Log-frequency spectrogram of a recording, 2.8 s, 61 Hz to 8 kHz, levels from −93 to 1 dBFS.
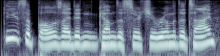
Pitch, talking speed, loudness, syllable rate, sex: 175 Hz, 285 wpm, -15 LUFS, 5.5 syllables/s, male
